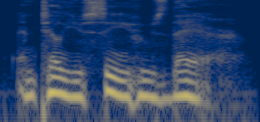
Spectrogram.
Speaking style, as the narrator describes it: she said in a low voice

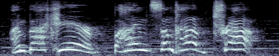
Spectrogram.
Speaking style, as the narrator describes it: yell out

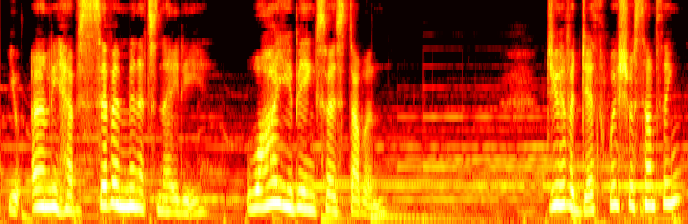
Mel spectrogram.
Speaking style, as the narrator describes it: screamed Katie at the top of her lungs

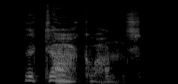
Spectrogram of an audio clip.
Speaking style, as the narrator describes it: breathed at the first terrible sight of their attackers

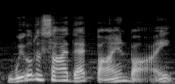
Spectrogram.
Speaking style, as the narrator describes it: said King Roquat hastily

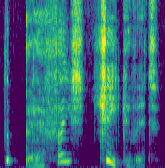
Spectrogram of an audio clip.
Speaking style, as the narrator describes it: she muttered

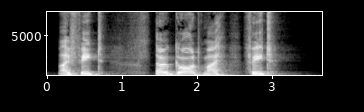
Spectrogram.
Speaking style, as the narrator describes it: he kept up a continual moaning

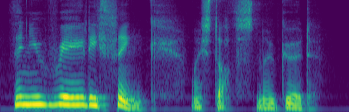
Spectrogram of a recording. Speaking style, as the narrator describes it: tired and exasperated, laughed

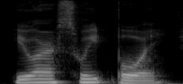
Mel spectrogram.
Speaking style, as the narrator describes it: she said

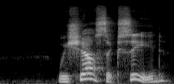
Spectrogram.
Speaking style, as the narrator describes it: I said, after having anxiously watched the result of the operation

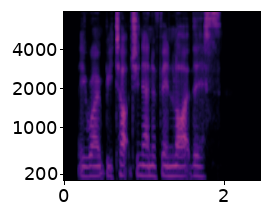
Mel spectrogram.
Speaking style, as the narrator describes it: the marshal said

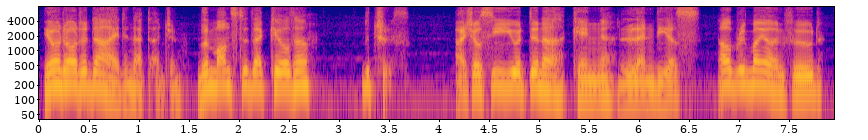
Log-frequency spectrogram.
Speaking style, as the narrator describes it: Surma echoed with a derisive laugh

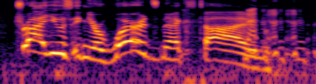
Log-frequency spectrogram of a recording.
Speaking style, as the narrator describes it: shout

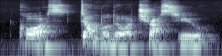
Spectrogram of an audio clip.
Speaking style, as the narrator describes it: growled Moody

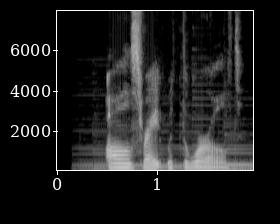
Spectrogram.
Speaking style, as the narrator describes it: whispered Anne softly

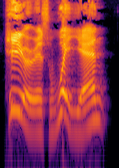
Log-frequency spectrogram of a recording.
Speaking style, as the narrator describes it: a rider suddenly darted out from the woods, shouting

